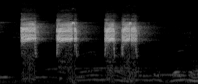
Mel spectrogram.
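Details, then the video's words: Black francolin, a rare black partridge of the speeder type, calling in four harsh, broad rasping bursts in quick succession, the last two closely paired. "Black Francolin Calling"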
